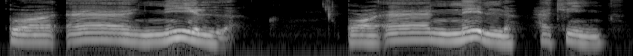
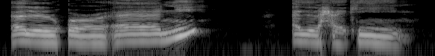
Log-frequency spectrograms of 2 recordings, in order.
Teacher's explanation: Al-Hakim. But they incorporate the noon, which is the end sound in the Quran, with the word the. So it becomes Qur'anil.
